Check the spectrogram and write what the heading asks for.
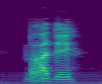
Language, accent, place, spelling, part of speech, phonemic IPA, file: French, France, Lyon, brader, verb, /bʁa.de/, LL-Q150 (fra)-brader.wav
- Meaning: 1. to sell at cut-price, to sell in a sale 2. to sell off 3. to sell down the river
